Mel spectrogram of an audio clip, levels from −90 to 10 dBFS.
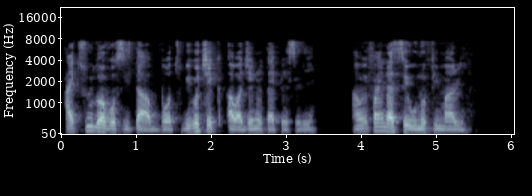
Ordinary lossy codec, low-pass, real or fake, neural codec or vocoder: none; 7.2 kHz; real; none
